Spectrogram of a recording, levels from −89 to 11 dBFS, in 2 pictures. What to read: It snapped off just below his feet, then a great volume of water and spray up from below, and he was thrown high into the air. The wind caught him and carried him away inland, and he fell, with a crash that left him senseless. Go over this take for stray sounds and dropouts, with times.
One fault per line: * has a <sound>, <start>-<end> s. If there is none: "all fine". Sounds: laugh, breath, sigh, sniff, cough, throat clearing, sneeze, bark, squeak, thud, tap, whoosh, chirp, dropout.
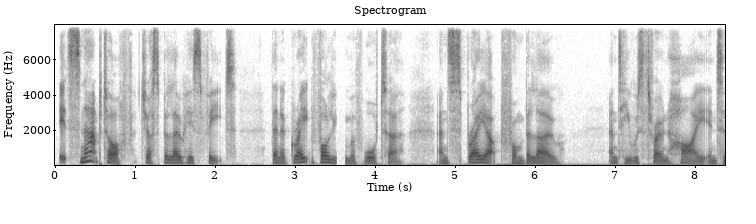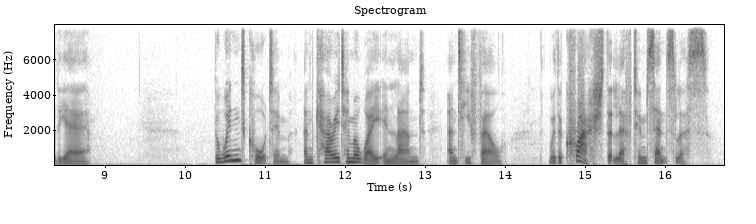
* has a dropout, 3.5-3.6 s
